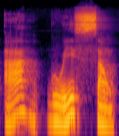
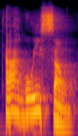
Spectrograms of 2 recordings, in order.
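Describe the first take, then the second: First: "Arguição" very slow, broken into its syllables; "Arguição" spelled out slowly in separate beats. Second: Said in the usual way. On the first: Shown as a demonstration. Same word split into syllables.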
